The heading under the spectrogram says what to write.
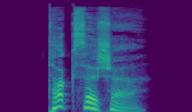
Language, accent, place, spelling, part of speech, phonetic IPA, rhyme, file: German, Germany, Berlin, toxischer, adjective, [ˈtɔksɪʃɐ], -ɔksɪʃɐ, De-toxischer.ogg
- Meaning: inflection of toxisch: 1. strong/mixed nominative masculine singular 2. strong genitive/dative feminine singular 3. strong genitive plural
